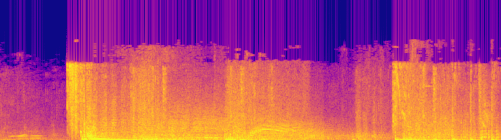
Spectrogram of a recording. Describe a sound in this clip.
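Gunshots and explosions ring out in a video game.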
